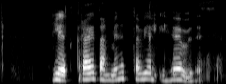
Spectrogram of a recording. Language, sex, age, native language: Icelandic, female, 40-49, Icelandic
